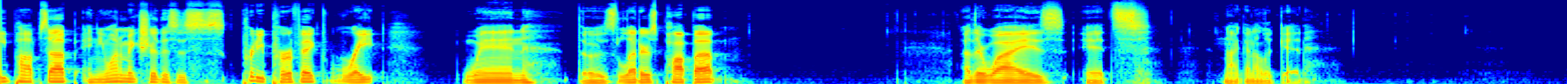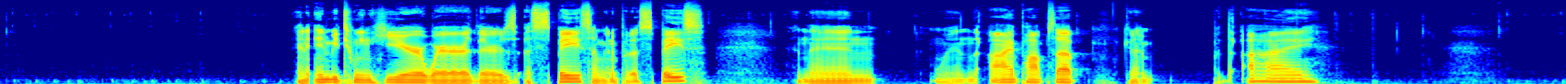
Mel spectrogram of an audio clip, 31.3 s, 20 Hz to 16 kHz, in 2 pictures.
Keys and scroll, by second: 1.5 Right, 6.3 Right, 8.9 Right, 12.2 Right, 13.0 Right, 13.8 Left, 14.3 Right, 15.8 Right, 18.6 Left, 22.5 Right, 27.8 Right, 30.7 Right.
